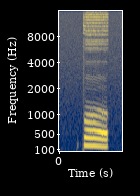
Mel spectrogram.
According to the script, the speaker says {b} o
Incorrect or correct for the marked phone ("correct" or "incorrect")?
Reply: incorrect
